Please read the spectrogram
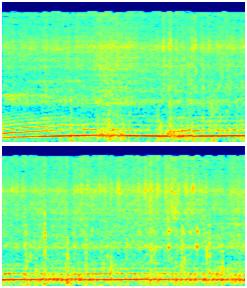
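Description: Motorcycle engine running: its pitch climbs over the first second and a half, then holds at a steady note, with some road and wind noise.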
